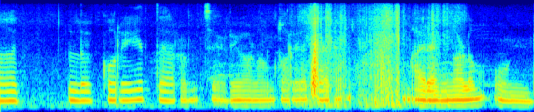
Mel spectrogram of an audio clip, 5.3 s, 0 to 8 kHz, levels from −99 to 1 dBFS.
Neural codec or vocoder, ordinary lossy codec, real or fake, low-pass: none; none; real; 7.2 kHz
